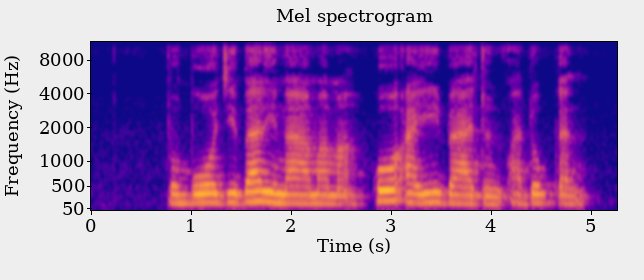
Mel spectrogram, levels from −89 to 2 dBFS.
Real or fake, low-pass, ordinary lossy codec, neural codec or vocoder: fake; 10.8 kHz; Opus, 64 kbps; codec, 24 kHz, 0.9 kbps, WavTokenizer, medium speech release version 2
